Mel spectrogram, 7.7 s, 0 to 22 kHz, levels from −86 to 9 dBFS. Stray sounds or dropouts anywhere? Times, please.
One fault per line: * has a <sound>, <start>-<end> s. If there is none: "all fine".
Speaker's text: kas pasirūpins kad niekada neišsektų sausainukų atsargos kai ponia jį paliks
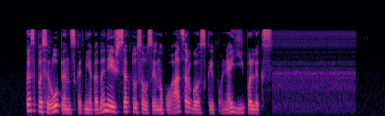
all fine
